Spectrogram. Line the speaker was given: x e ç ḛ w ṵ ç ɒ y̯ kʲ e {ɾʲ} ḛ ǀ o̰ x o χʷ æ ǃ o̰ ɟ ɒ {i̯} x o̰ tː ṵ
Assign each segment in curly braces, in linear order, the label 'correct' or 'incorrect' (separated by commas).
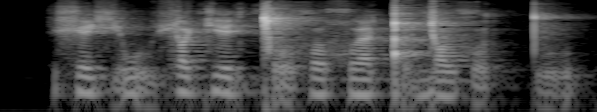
correct, incorrect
